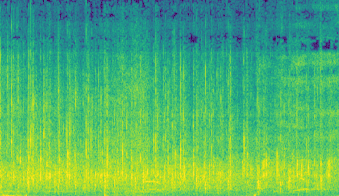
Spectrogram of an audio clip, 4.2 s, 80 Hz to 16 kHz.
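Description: An audience applauds steadily, a dense wash of many hands clapping at an even loudness throughout, with a faint murmur of voices mixed in, at the fourth poetry slam in a university courtyard after a performer's score of 27 points is announced.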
